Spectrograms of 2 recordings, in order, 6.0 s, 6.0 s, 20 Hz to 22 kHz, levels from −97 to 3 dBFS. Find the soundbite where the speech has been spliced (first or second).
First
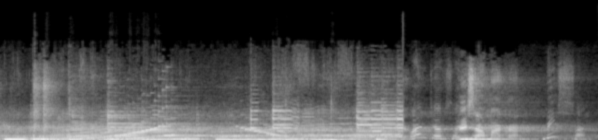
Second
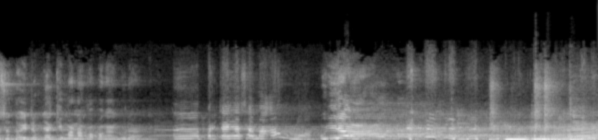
first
